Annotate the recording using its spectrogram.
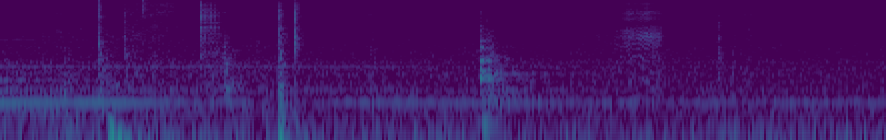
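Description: Drumsticks strike drums and cymbals in a few scattered hits.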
